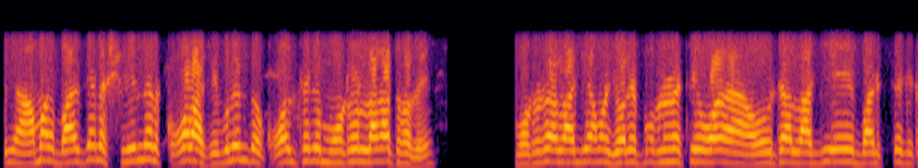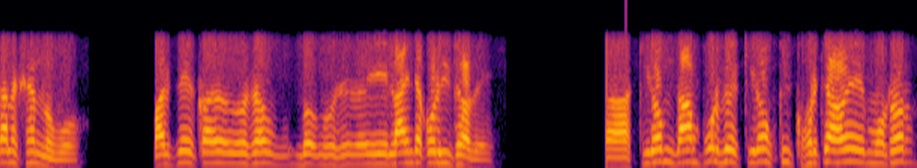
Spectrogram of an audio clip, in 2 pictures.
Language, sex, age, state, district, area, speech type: Bengali, male, 60+, West Bengal, Howrah, urban, conversation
